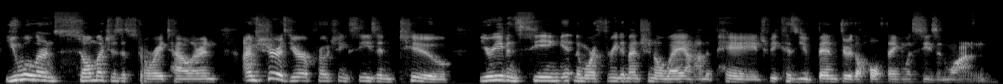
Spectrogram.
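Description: Male co-host, somewhat high voice, encouraging, affirming, easy conversational delivery. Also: brisk, hardly any pauses, fairly bright tone. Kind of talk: conversational panel talk.

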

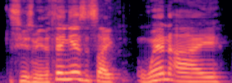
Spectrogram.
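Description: A male comedian hosting a podcast in casual comic chat, riffing in an animated, profane, self-mocking way. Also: fairly high pitch, normal speed.

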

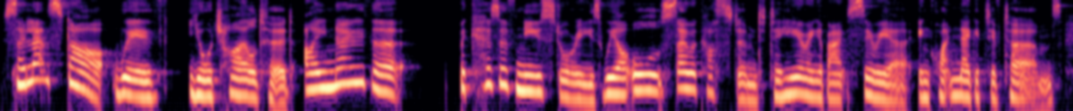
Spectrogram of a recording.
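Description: A woman hosting a podcast, asking her guest friendly questions in a gentle, encouraging way. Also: lowish voice. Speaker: podcast host.

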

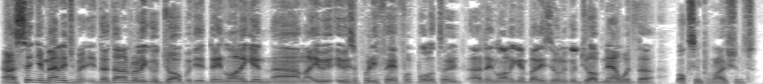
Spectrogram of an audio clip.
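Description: A man's voice: mid-range voice, racing, few pauses, fairly bright tone, no echo, clean studio sound. A man with an Australian accent co-hosting on radio in casual, matey, blokey chat. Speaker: radio co-host.

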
